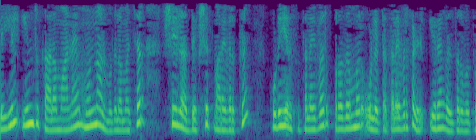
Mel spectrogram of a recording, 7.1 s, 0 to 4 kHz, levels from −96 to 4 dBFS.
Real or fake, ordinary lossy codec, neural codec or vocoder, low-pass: real; MP3, 24 kbps; none; 3.6 kHz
